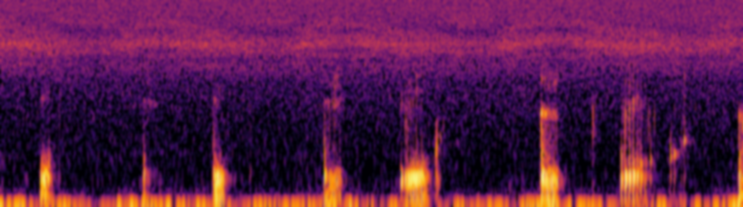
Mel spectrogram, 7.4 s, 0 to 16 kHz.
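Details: Deliberately produced stomach rumbling (borborygmi), recorded close up for ASMR during about 10 minutes of continuous belly sounds: repeated short gurgles and low rumbles from the abdomen.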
